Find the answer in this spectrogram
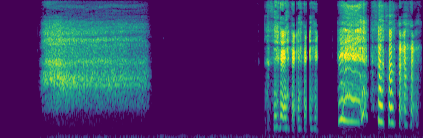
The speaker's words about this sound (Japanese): お姉さまのありがたい吐息だぞ。どうだ？酒臭いか？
